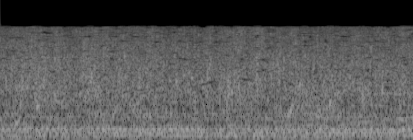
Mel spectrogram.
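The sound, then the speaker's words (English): A long dugout boat slaps across the pale gray waters of the Rio Aurico in the last light of day, carrying passengers from the oil boom town of Durano to the Kofan village of the same name. A continuous wash of splashing and rushing water at an even loudness, with no voices. “A long dugout boat slaps across the Rio Aurico, the river of rich water, bringing us from the oil boom town of Durano to the Kofan village of the same name.”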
